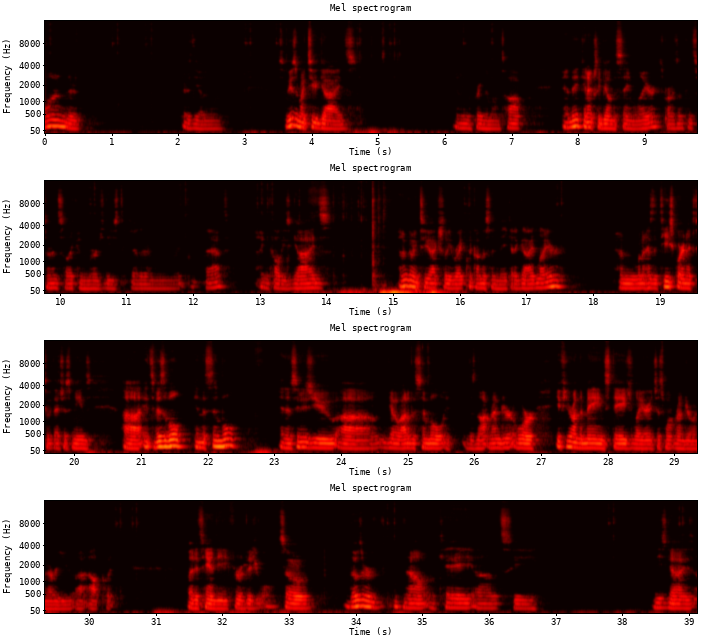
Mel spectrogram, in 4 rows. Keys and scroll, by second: 13.8-15.1 typing.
